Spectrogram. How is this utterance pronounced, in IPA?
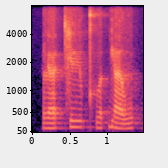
l œː˨ t̚ t͡s yː˥ kʷʰ ɐ˨˥ k̚ j ɐ˨˧ w

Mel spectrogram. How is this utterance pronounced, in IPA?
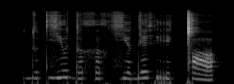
d u t zʲ u d ʌ x ʌ x sʲ ɒ d e x rʲ ə ǀ ɒ

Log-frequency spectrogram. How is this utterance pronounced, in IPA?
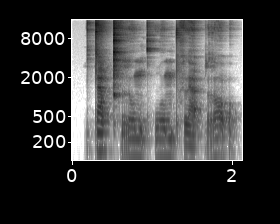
t a˥˩ p̚ kʰ r o˧ m kʰ w o˦˥ m pʰ l a˨˩ ʔ p r ɔ˥˩ ʔ

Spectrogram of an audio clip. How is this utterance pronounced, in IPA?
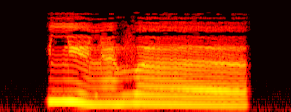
lʲ ẽ l ɛ̃ v ɜː

